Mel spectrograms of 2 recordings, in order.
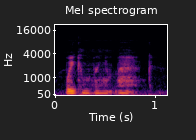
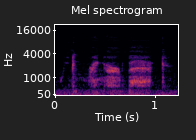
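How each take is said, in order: First: Hushed appeal. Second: Barely audible whisper; whispered appeal. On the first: Earnest rallying appeal, voice dropping. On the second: Urging viewers to save the American dream, whispered. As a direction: drop right down to a whisper for the plea. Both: Real, not acted.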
